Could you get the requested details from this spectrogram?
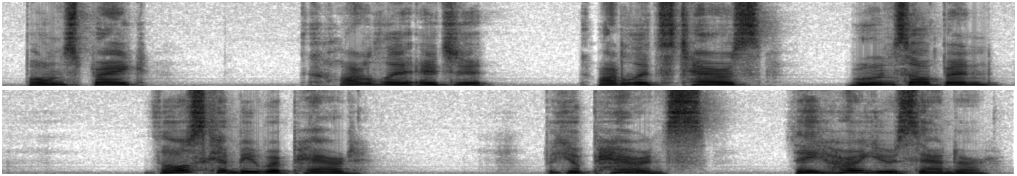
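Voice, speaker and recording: Soft-spoken male therapist, voiced by a woman, gentle, slow, soothing. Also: mid-range voice, close to an everyday voice.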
